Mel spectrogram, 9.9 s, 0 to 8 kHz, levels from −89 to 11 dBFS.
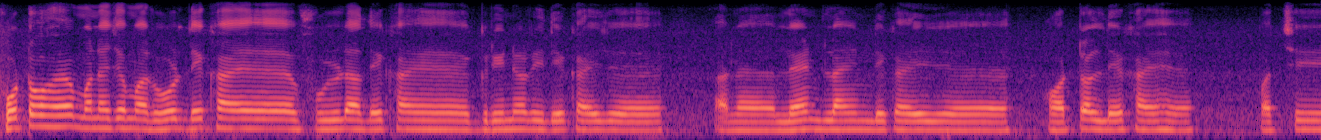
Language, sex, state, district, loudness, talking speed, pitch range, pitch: Gujarati, male, Gujarat, Gandhinagar, -18 LUFS, 125 wpm, 140-155 Hz, 150 Hz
